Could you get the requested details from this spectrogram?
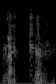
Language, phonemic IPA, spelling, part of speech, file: Norwegian Bokmål, /²nœkːəl/, nøkkel, noun, No-nøkkel.ogg
- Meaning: 1. a key 2. a spanner (UK) or wrench (US)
